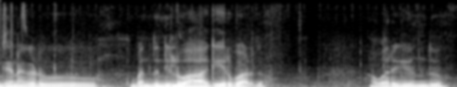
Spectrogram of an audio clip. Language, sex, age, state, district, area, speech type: Kannada, male, 30-45, Karnataka, Dakshina Kannada, rural, spontaneous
